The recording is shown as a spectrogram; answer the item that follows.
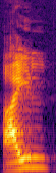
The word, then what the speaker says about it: isle: through it the lake isle of industry isle s is silent and basically island shota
